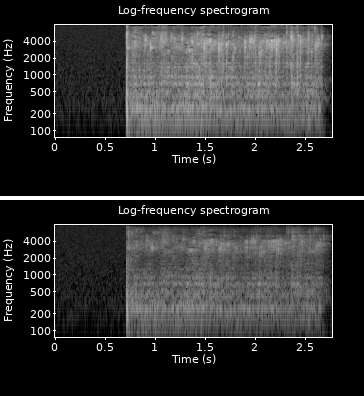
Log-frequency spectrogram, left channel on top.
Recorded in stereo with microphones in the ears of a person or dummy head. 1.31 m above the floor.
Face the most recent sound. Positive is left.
turn(degrees=55)  # may be behind; listen again after turning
